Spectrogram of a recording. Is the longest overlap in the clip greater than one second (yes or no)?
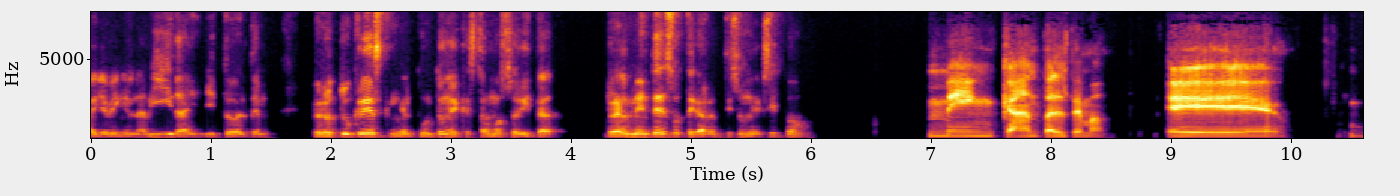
no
